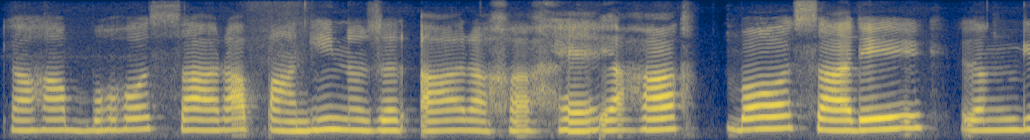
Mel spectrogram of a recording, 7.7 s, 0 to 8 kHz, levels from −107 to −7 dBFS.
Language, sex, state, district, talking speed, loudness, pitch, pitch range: Hindi, female, Maharashtra, Nagpur, 95 wpm, -20 LUFS, 225 Hz, 215-235 Hz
